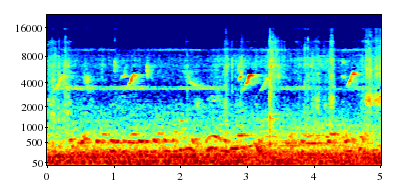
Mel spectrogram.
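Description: A bird chirping repeatedly: short, high, rising notes about once a second, over a steady low background rumble.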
